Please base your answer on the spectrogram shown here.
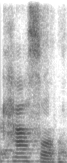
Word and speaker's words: castle: Edinburgh many years ago that had in a castle that had to be spectacular I can just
